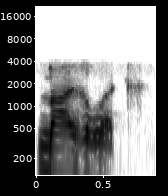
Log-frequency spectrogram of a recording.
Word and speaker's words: Nisic: I appreciate the effort I don't take it personally if my name's ever mispronounced but it is just nisic okay now hold on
